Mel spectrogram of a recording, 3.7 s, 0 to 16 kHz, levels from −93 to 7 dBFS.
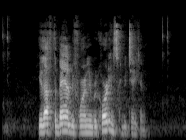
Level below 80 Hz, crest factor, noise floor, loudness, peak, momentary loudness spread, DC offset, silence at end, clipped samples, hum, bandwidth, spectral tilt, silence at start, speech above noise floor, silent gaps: -72 dBFS; 20 dB; -71 dBFS; -20 LUFS; -2 dBFS; 16 LU; under 0.1%; 1 s; under 0.1%; none; 9.6 kHz; -4.5 dB/octave; 0.75 s; 50 dB; none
